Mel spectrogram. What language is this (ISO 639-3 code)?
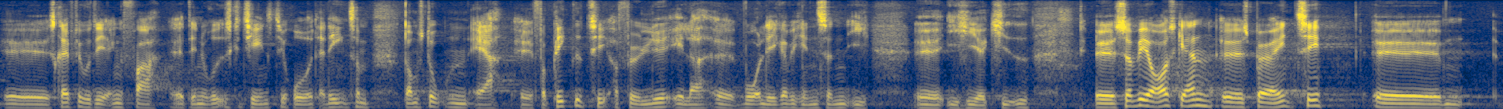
dan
